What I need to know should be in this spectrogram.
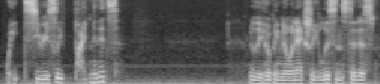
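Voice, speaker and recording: Clear background noise surrounds an actor playing a wry male archivist. His mid-pitched voice is natural and a little uneasy, as in an audio drama about a new job. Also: steady tone, moderate pace, close to an everyday voice. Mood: wry muttering. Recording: clearly noisy room recording.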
